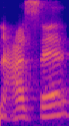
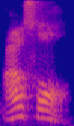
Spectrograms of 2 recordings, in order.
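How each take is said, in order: First: The s sound is light, with the tongue lowered. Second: The s sound is heavy, with the tongue raised. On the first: The intended meaning is kept. The speaker calls it right. "الانفتاح في السين عسى سا سا" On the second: The word's meaning changes. The speaker calls it wrong. "ستقرأ عصى الله عصى صا"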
